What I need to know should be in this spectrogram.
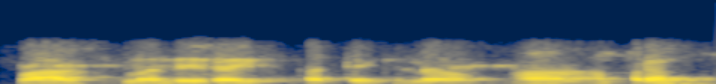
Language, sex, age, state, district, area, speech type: Tamil, male, 45-60, Tamil Nadu, Cuddalore, rural, conversation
